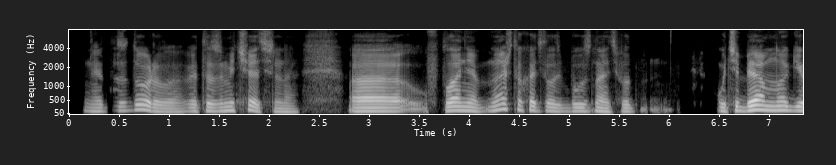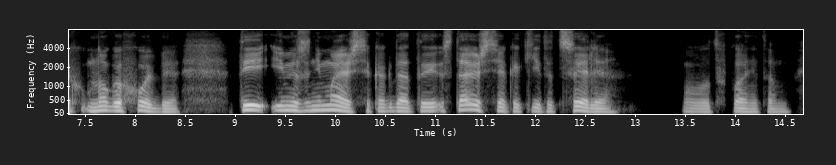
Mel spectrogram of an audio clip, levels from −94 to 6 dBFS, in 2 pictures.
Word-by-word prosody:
Ну, 120 -2 -9
это 140 +4 -9
здорово. 120 -9 -1
Это 120 +2 -2
замечательно. 120 -6 -2 0.5
А, 120 0 +5 0.2
в - - -19
плане, 140 -2 +3
знаешь, 155 +11 -2
что 165 -5 -5
хотелось 130 -5 -2
бы 120 +2 -5
узнать? 120 -3 -2
Вот, 115 -2 -4
м, 155 - -22 0.5
у 125 -2 -1
тебя 145 +7 +7
многих 145 -2 +1
много 140 +1 +2
хобби. 105 -11 -1 0.6
Ты 165 -1 +7
ими 155 0 -1
занимаешься 145 -3 +1
когда, 125 -2 -1
ты 130 +3 -2
ставишь 165 -1 +1
се 130 -4 -3
какие-то 115 -1 -6
цели? 110 -8 0 0.6
Вот 105 -3 -7
в - - -25
плане, 105 -3 -3
там, 100 0 -9
125 Hz, 135 wpm, -24 LUFS, 110-145 Hz, 0.6 s, тебя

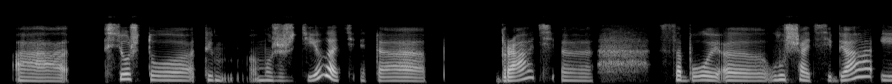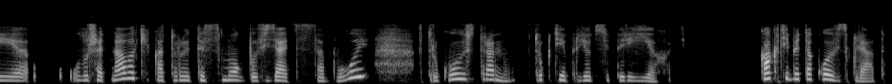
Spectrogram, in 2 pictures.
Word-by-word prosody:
А, 160 -3 +1 0.3
всё, 240 -1 +4
что 195 -4 +1
ты 200 - -3
м 190 -2 -7 0.2
э, - - -8
можешь 190 -1 +1
делат- 295 - +5
это 170 -2 +1 0.7
брать, 180 - +4
э, 175 -3 -5 0.6
с - - -17
собой, 190 -1 +2
э, 175 -1 +1
улучшать 200 -2 +3
себя 270 - +3
и 185 -3 -2 0.4
у - - -10
улучшать 195 -2 -1
навыки, 265 +6 +2
которые 190 +1 -4
ты 195 - -3
смог 195 -1 -4
бы - - -2
взять 175 0 +1
с - - -15
собой 225 - 0 0.5
в - - -17
другую 250 +2 -1
страну. 215 - -2 0.2
Вдруг 210 0 -5
тебе 205 - -1
придется 190 +1 -7
переехать. 165 -5 -7 0.7
Как 265 +2 +7
тебе 260 -3 +1
такой 240 -1 +2
взгляд? 150 -6 -6
190 Hz, 130 wpm, -25 LUFS, 175-210 Hz, 0.7 s, Как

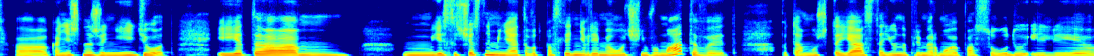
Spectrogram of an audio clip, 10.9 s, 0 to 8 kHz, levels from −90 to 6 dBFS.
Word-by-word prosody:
э, 155 -2 0
конечно 190 +4 0
же, 175 -1 -1
не 175 +2 0
идёт. 185 -8 0 0.5
И 185 0 +1
это, 210 0 +6
м, 190 -2 -3 0.6
м, 185 0 0
если 205 +2 0
честно, 240 +5 0
меня 200 -3 +3
это 200 0 -4
вот 200 0 -7
последнее 200 +1 -1
время 200 -1 0
очень 200 -1 -3
выматывает. 175 - 0 0.5
Потому 170 +2 -4
что 185 0 -7
я 190 +1 +4
стою, 190 0 -3
например, 175 -2 -2
мою 170 -1 -2
посуду 190 +5 -3
или 155 -3 -5
190 Hz, 140 wpm, -22 LUFS, 175-200 Hz, 0.6 s, это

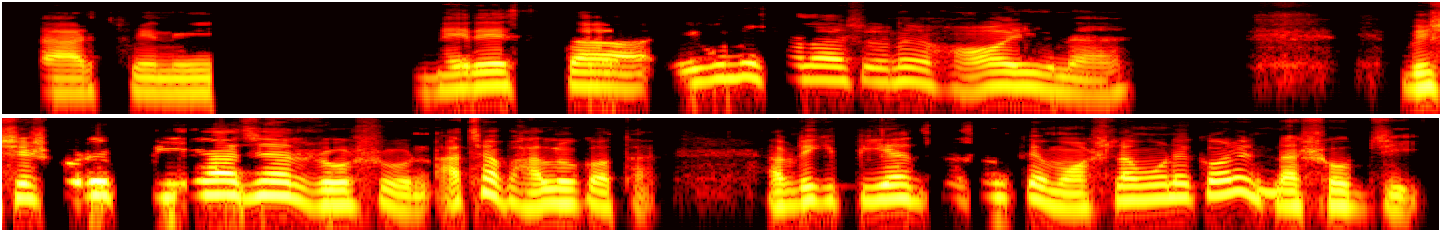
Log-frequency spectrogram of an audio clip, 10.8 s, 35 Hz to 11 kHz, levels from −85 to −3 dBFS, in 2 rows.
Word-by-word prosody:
দারচিনি, 110 0 -7 0.9
বেরেস্তা 150 +3 -2 0.4
এগুলো 220 +6 -4
ছাড়া 210 -2 -5
আসলে 190 -1 -8
হয়ই 150 +3 -3
না। 100 - -9 1.2
বিশেষ 175 +5 +3
করে 215 +1 +8 0.2
পিঁয়াজ 215 +2 +6
আর 205 - +6
রসুন 135 -5 +1
আচ্ছা - - +2
ভালো 145 +3 +2
কথা। - - -4 0.5
আপনি 135 +6 0
কি 160 - -8
পেঁয়াজ, 180 +1 +3
রসুনকে 190 +1 -6
মসলা 120 +9 -1
মনে 190 +1 +1
করেন 230 +2 +4
না 130 - +4
সবজি? 115 -5 -2
160 Hz, 135 wpm, -19 LUFS, 130-195 Hz, 1.2 s, করে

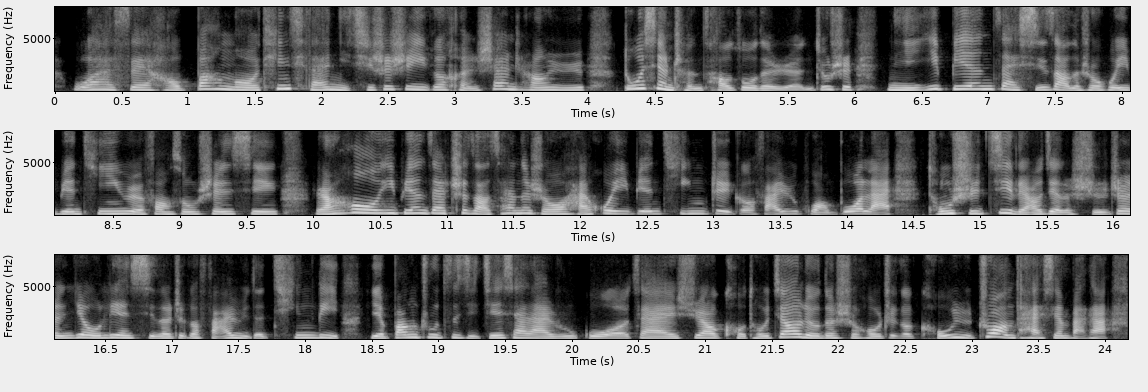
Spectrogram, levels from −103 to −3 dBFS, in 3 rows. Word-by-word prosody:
哇 235 +1 -1
塞， 220 -1 -1
好 190 -3 -3
棒 285 +8 0
哦！ 210 -2 +2
听 310 +9 +2
起 320 - -8
来 225 0 +1
你 225 -4 0
其 195 +5 -4
实 265 +6 -2
是 265 0 -2
一 240 -2 0
个 230 +1 -2
很 200 -6 -4
擅 275 +8 -1
长 215 -2 -1
于 205 +1 -2 0.3
多 320 +3 +4
线 325 -7 +4
程 180 -5 -3
操 190 +2 -1
作 195 +1 0
的 175 -1 0
人， 135 -5 -4
就 250 +1 -2
是 245 -1 -1 0.2
你 195 -2 +2
一 280 +5 +1
边 280 0 +2
在 275 -4 0
洗 210 0 0
澡 235 -4 +2
的 180 - -1
时 180 - -6
候， 185 - +1
会 200 +1 0
一 195 - -2
边 205 +1 +1
听 220 +2 -6
音 225 - +2
乐 215 -5 +3
放 190 0 -1
松 195 +1 -1
身 205 +1 0
心， 205 0 -1 0.2
然 200 +5 +3
后 305 -1 +6
一 270 0 +2
边 275 0 +1
在 265 -1 +2
吃 275 +1 -3
早 220 -6 +3
餐 245 +7 -3
的 260 - +1
时 240 -5 -2
候， 200 +1 +3
还 195 -3 +1
会 245 +2 0
一 220 - -8
边 220 +1 -2
听 235 +1 -7
这 230 -2 0
个 180 -1 -6
法 180 - -2
语 215 +1 -7
广 170 -7 -3
播 215 +7 +2
来 205 - +3 0.3
同 220 +5 +3
时 235 -1 -1
既 280 +6 +2
了 185 -4 +2
解 200 +1 +3
了 170 -1 -1
时 170 +2 -3
政， 205 +1 +1
又 225 -3 +3
练 215 -1 +2
习 195 -1 +1
了 185 +1 +2
这 200 - -3
个 185 0 -1
法 190 +2 -2
语 195 -5 0
的 165 - -1
听 225 +5 -4
力， 215 -7 -1 0.2
也 185 0 +3
帮 245 +6 +3
助 250 0 -2
自 235 +1 -5
己 175 -5 -5
接 205 +7 +1
下 215 0 0
来 180 -3 +1
如 175 +2 -3
果 165 -3 +1
在 175 -2 0
需 180 - -5
要 200 -1 +4
口 185 0 -5
头 180 +2 -2
交 275 +7 +4
流 225 -6 +4
的 200 +1 -1
时 185 -2 -5
候， 185 +1 -2
这 205 - -6
个 185 0 -3
口 195 +4 -2
语 240 -4 +1
状 300 - +4
态 195 -4 -1
先 200 +2 -1
把 - - -2
它 170 -3 +1
210 Hz, 290 characters per minute, -28 LUFS, 185-235 Hz, 0.3 s, 后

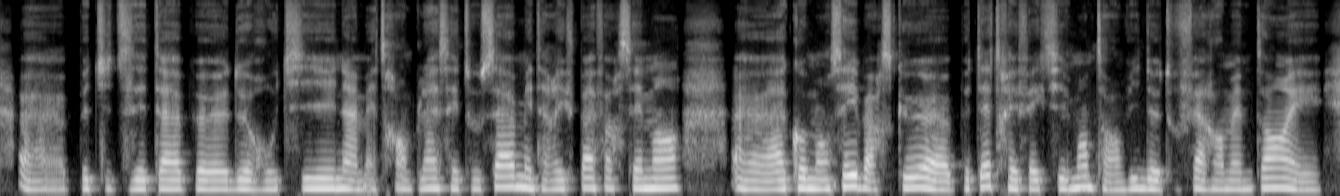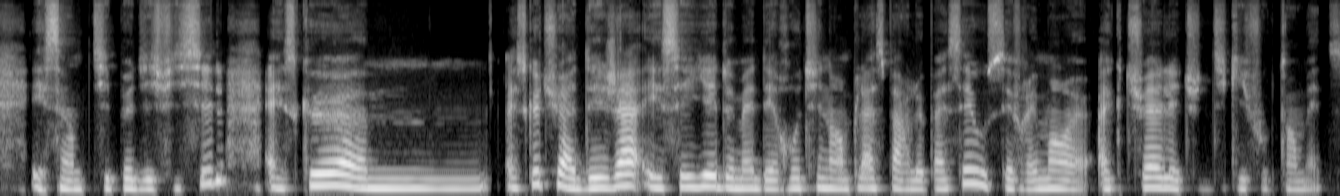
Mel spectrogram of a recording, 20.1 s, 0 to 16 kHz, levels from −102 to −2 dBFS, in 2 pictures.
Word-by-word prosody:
heu, 175 - -3 0.4
petites 160 -3 -6
étapes, 165 0 -1
heu, 155 -1 +1
de 165 - -1
routine 170 +2 0
à 155 - 0
mettre 155 -1 -9
en 155 - -4
place 170 +1 -3
et 165 - -3
tout 165 0 -9
ça, 195 +4 +2
mais 190 -3 +3
tu 165 - -6
arrives 160 +1 -5
pas 180 +1 -1
forcément, 175 +1 +1 0.4
heu, 180 - -1
à 155 0 0
commencer 170 +4 +3
parce 155 -4 -2
que, 185 - -7 0.3
heu, - - -7
peut-être 195 +4 -3
effectivement 165 +3 -1
tu 165 - -7
as - - -4
envie 145 +4 -3
de 165 -1 +1
tout 155 - -13
faire 165 -3 -4
en 155 - -4
même 155 0 -4
temps 180 +1 +2
et 145 -3 -3 0.4
et 180 - -2
c'est 170 - +3
un 155 - 0
petit 160 +2 -5
peu 170 +1 -1
difficile. 160 - -2 0.3
Est-ce 170 -1 -2
que 220 - +2
hem 170 -5 +4
est-ce 180 -1 -3
que 240 - -1
tu 240 -1 +1
as 180 -5 +5
déjà 180 +6 +5
essayé 195 +1 +3
de 185 -1 0
mettre 170 0 0
des 165 -1 -2
routines 170 +2 -2
en 170 -1 -1
place 170 +1 -3
par 165 -2 -4
le 160 0 -3
passé 165 +10 -3
ou 240 -3 0
c'est 175 - +2
vraiment, 160 0 -1
heu, - - -7
actuel 180 +2 -1
et 165 - -2
tu 155 - -9
te - - -27
dis 160 +3 -11
qu'il 165 -1 -9
faut 160 - -16
que 150 - -30
tu - - -12
en 150 - -8
mettes? 155 +3 -13
170 Hz, 225 wpm, -24 LUFS, 160-180 Hz, 0.4 s, as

